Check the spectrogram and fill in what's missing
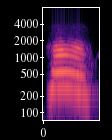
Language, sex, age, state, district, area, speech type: Kannada, female, 18-30, Karnataka, Hassan, urban, conversation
